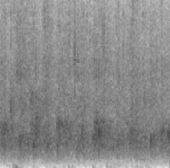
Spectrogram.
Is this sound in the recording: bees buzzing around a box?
no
